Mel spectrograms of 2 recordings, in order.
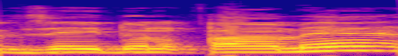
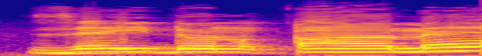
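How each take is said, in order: First: Said in the usual way. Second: "زيد قام" said slowly, each word drawn out; slow teaching example; slow example read. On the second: Shown as a demonstration. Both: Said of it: "من أقول".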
